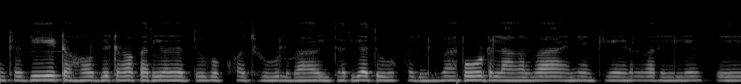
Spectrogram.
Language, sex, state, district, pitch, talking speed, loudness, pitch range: Hindi, female, Uttar Pradesh, Gorakhpur, 185 Hz, 180 wpm, -35 LUFS, 180-185 Hz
